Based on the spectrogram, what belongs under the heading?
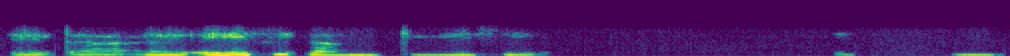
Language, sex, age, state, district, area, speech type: Malayalam, female, 18-30, Kerala, Palakkad, rural, conversation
